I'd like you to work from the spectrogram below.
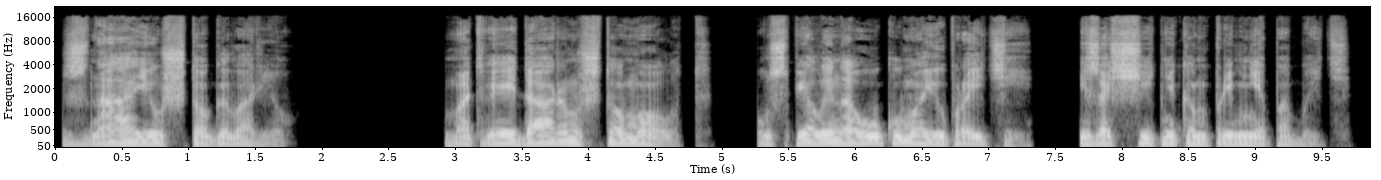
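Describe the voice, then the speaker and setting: A man's voice: on the low side, lively intonation, no room sound, studio quality. A man reading a stern old grandfather who speaks firmly and unhurriedly. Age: older. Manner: firm, unhurried, old-fashioned speech. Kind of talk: audiobook character voice.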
